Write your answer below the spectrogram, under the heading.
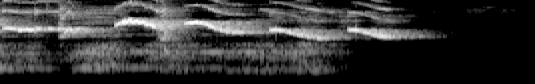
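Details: Short burst of oriental magpie-robin song used to stir a lazy singer into replying: a loud, sweet whistled phrase with rising and falling slurs, over a soft rough undertone, ending abruptly.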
